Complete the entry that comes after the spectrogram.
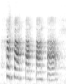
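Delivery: loud, showy chuckle; haughty laugh. Acted. Proud horse showing off to the meadow, haughty laugh. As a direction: laugh like a pleased show-off.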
